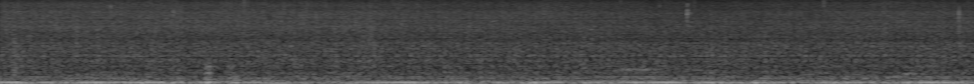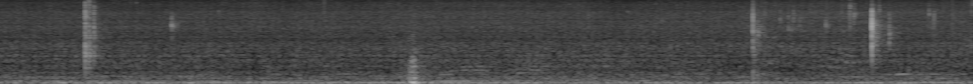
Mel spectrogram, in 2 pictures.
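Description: Beef shami kababs shallow-frying in hot oil in a small pan: a steady sizzle with a few sharp pops, two of them near the end.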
